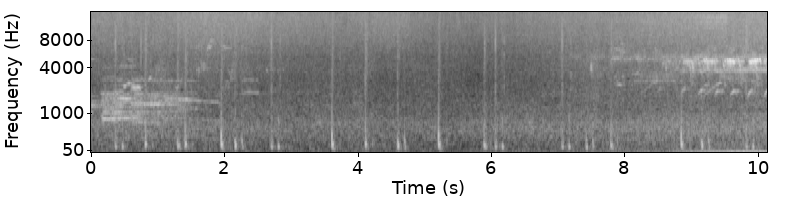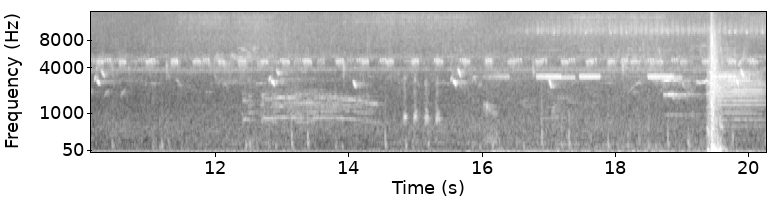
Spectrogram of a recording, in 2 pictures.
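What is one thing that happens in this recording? Footsteps tread softly on grass at a steady walking pace.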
